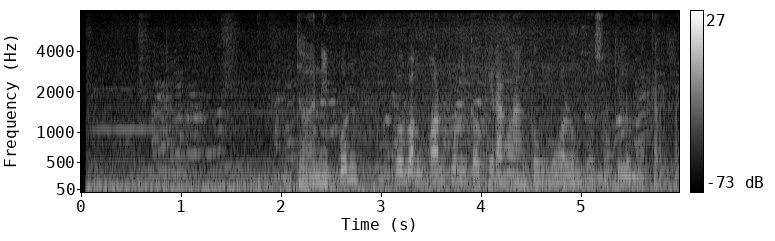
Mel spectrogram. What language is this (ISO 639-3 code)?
jav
